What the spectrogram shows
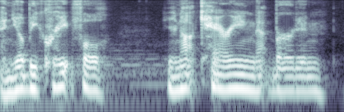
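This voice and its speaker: Somewhat breathy male voice, fairly low in pitch, at a moderate pace. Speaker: podcast host. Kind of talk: solo podcast monologue.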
